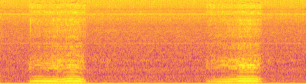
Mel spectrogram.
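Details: Mylly the Shih Tzu snoring in sleep: two long, humming, rattly snores close to a second each, spaced roughly two and a half seconds apart, with rich low overtones and faint steady hum between.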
